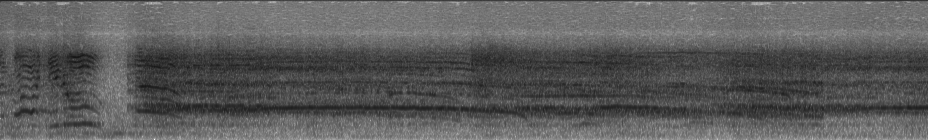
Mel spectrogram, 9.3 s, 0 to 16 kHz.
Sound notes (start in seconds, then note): 0.1 yelling in foreign language; 1.2 soldiers yelling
